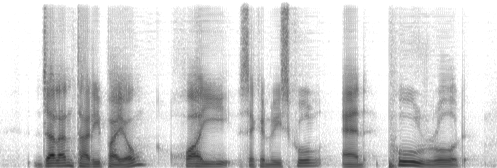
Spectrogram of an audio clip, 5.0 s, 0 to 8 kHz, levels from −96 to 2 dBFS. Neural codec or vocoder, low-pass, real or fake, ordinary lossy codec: codec, 16 kHz, 0.7 kbps, FocalCodec; none; fake; none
